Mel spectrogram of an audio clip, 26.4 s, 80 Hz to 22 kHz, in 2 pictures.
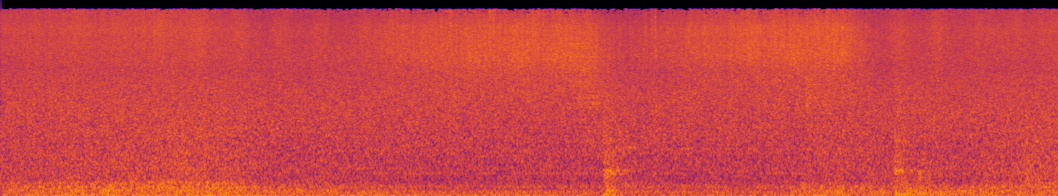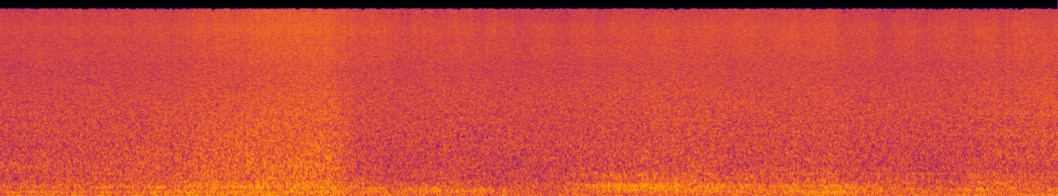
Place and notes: Gėlių g., Ringaudai, Lithuania - Carwash in action
A petrol station carwash in action. Recorded with ZOOM H5.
